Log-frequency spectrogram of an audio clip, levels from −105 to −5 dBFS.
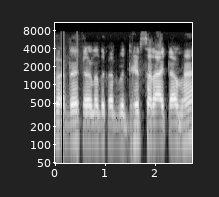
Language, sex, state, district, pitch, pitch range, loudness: Hindi, male, Bihar, Purnia, 115 Hz, 115-120 Hz, -16 LUFS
